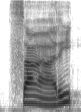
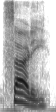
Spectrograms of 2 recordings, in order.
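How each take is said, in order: First: सारी drawn out slowly with a plain r; Arabic-style सारी. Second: Said in the usual way. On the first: Shown as a demonstration. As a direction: stretch सारी, tapping a simple r. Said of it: "री का इस्तेमाल होता है". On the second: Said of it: "अरबी में री नहीं होता है".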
